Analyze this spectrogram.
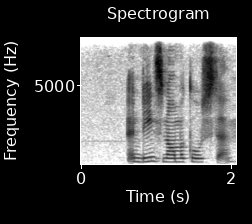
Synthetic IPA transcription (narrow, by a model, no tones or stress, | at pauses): ʔəndinsnɑːməkɔstə̰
